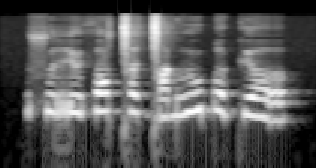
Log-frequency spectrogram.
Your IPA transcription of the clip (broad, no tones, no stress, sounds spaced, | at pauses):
sʷ ə r ʉ θ ɔ ǀ ə ɡ͡ǀ ɑ ɡ ð u ɓ ɤ kʲ ɤ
